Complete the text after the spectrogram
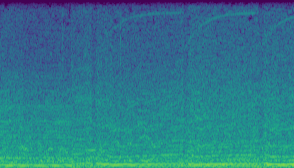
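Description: A racing car engine revs up sharply and climbs through gears.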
